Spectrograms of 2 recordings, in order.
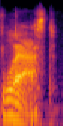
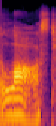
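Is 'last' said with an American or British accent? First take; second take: American; British. First: It is said with an American vowel. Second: It is said with a British vowel. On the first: "American sound is last" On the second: "British English we will say last"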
